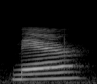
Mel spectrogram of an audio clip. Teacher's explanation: I do have aspiration, but not as much as for key. Key, I have a lot of aspiration, but American, I have some, not quite as much.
